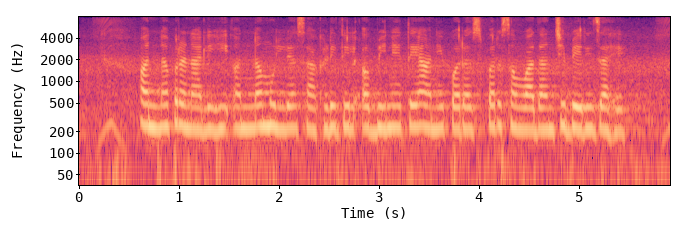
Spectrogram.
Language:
Marathi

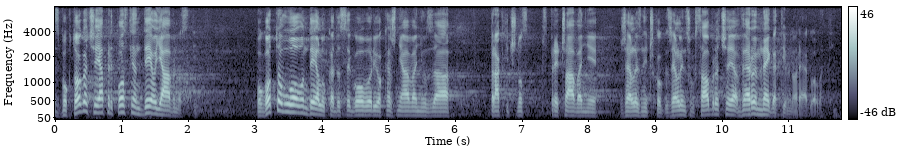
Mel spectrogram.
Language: Serbian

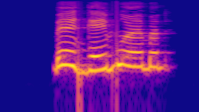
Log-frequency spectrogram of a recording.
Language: Kalenjin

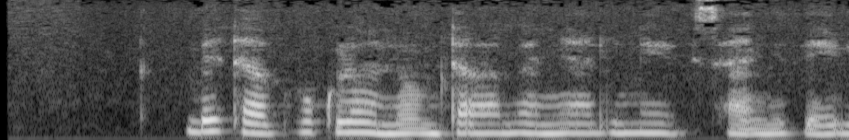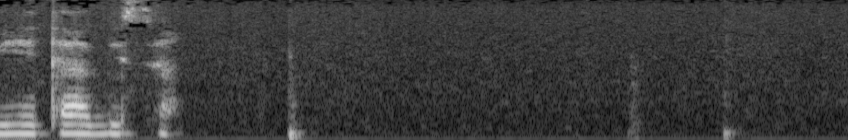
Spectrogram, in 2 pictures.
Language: Ganda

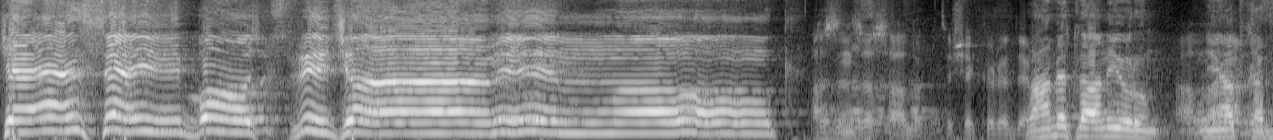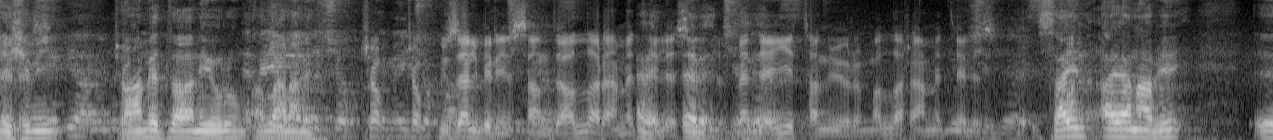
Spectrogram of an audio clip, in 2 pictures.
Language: Turkish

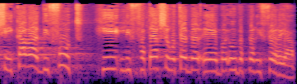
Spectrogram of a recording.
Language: Hebrew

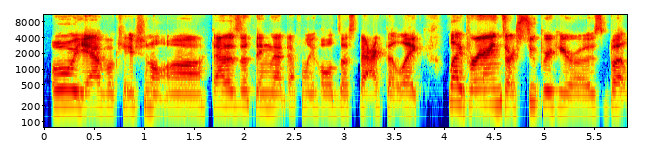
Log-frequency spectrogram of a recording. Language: English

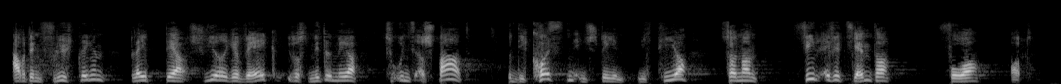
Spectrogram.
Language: German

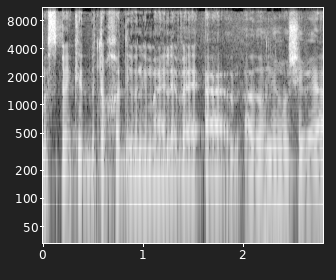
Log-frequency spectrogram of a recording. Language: Hebrew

